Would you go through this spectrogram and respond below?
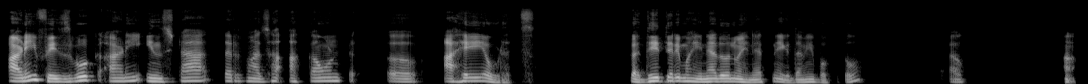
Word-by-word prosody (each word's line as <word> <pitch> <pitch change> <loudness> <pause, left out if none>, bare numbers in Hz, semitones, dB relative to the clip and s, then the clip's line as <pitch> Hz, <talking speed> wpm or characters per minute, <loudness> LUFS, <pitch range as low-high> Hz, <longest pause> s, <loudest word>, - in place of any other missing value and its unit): आणि 160 +7 +8
Facebook 145 +9 +3 0.2
आणि 155 +5 -1
Insta 150 +5 0 0.2
तर 155 -1 -5
माझं 140 +1 -4
अकाउंट 155 +4 -4 0.3
अ, - - -6 0.5
आहे 135 +4 +4
एवढंच. 105 - -5 1.0
कधीतरी 160 +8 +3
महिन्या 135 -3 +2
2 140 0 +2
महिन्यातून 110 +1 -2
एकदा 110 -3 -4
मी 115 +2 -2
बघतो. 95 -5 -10 0.9
अ - - -12 1.1
हां. - - -6
140 Hz, 105 wpm, -25 LUFS, 125-155 Hz, 1.1 s, आणि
